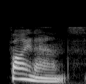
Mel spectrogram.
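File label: "finance", American English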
